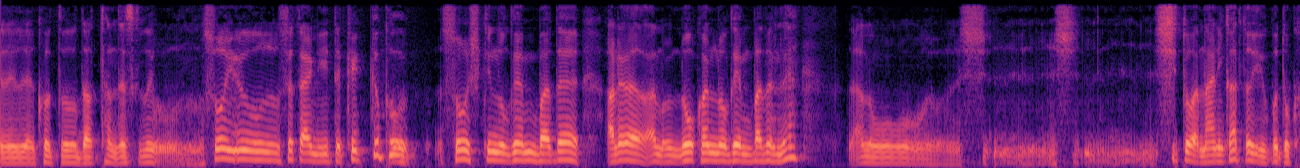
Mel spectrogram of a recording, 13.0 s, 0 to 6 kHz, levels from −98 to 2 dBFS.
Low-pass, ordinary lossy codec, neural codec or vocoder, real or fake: 5.4 kHz; none; codec, 16 kHz, 2 kbps, FunCodec, trained on LibriTTS, 25 frames a second; fake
